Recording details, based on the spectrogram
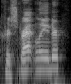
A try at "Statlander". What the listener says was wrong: There's no R in there. Stratlander.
